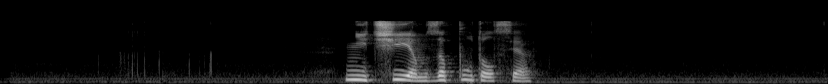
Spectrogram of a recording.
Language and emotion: Russian, angry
